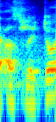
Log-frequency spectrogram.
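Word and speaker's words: Asle Toje: की उन्होंने असली चोर असली चोर की स्पेलिंग अंग्रेजी में है एस ल आई टी ओ के कहा जाता है असली तो या ऑस्ट्रेलिया के रहने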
